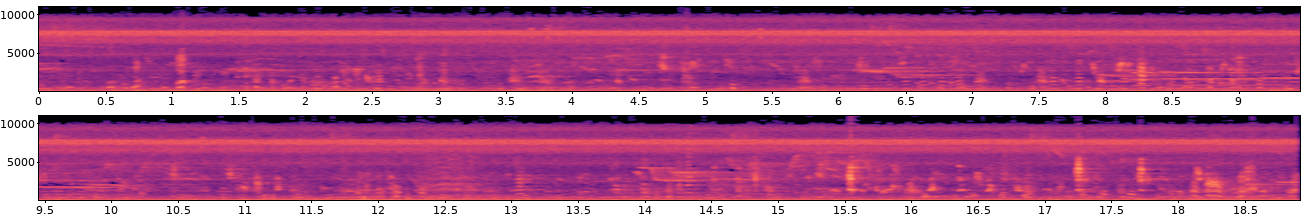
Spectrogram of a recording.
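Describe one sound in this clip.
A flock of chickens clucks and pecks nearby.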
